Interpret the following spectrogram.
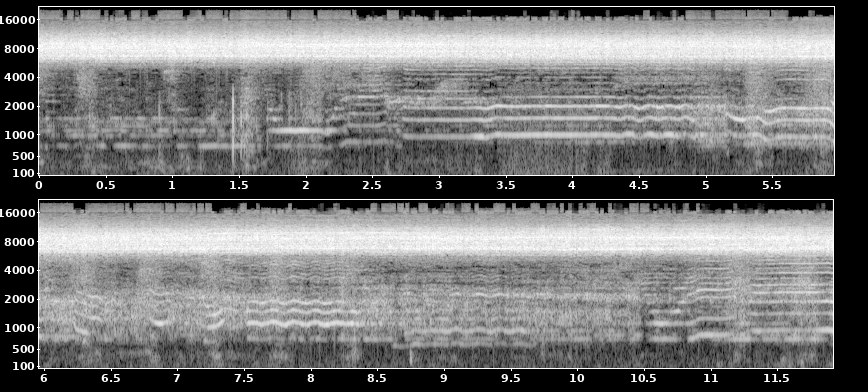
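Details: Loud electronic music with high, synthetic sung melody lines and a bright hiss throughout; no animal sound.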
